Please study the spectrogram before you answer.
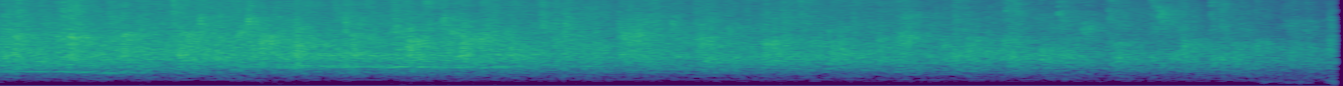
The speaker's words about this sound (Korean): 우리 한 번 더 크게 박수하겠습니다. 예.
